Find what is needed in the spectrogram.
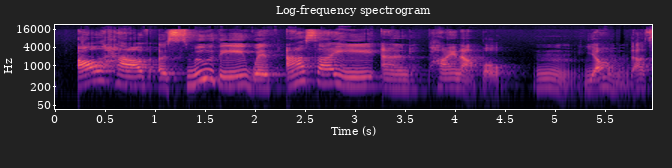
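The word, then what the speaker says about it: açaí: Our next word, a lot of native speakers have no idea how to pronounce this because it isn't a word of English origin. So they'll say acai or acai, but that's not it. It's acai, acai.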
